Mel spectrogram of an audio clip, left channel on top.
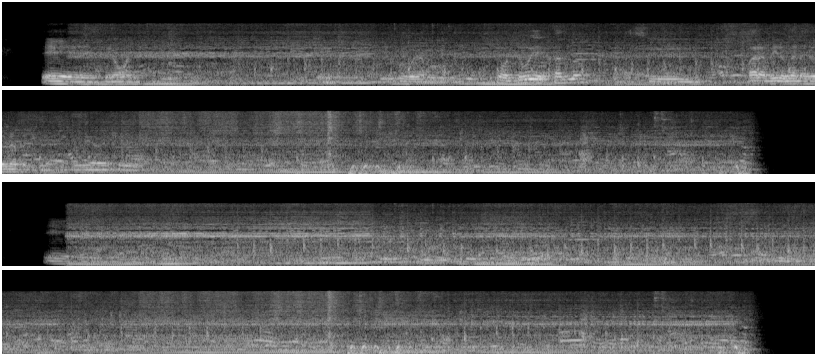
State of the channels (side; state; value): both; normal; correlation 0.08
